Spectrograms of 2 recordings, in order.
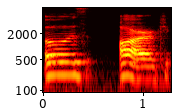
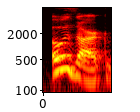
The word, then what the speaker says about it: Aux Arcs: that I realized that the pronunciation of the French word O's Arc is the same as ozark the place so what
